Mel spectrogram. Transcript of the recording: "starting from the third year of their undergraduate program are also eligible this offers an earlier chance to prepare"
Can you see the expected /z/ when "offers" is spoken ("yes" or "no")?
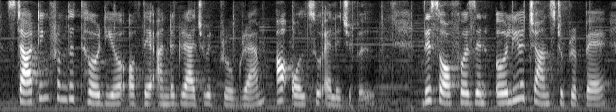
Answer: yes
